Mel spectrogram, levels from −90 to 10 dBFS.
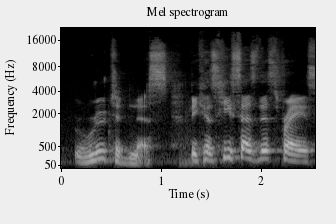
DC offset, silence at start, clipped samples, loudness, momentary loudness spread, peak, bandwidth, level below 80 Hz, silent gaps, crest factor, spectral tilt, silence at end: under 0.1%; 0.15 s; under 0.1%; -28 LUFS; 6 LU; -12 dBFS; 20 kHz; -68 dBFS; none; 16 dB; -4 dB/octave; 0 s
